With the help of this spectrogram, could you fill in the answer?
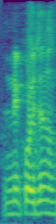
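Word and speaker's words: pnictogens: यह क्या होता है पी जो इसमें साइलेंट होता है एक ग्रुप 15 वाले तत्वों को हम लोग nikojans मेटल कहते हैं ये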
